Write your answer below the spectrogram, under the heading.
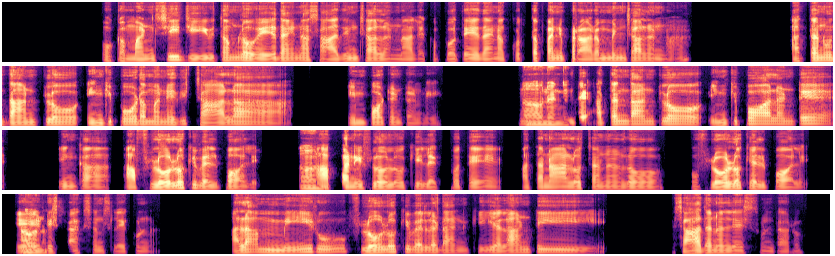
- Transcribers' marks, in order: in English: "ఇంపార్టెంట్"; in English: "ఫ్లోలోకి"; in English: "ఫ్లోలోకి"; in English: "ఫ్లోలోకెళ్ళిపోవాలి"; in English: "డిస్ట్రాక్షన్స్"; in English: "ఫ్లోలోకి"
- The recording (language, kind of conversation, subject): Telugu, podcast, ఫ్లోలోకి మీరు సాధారణంగా ఎలా చేరుకుంటారు?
